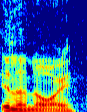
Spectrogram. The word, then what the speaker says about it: Illinois: of tax increases in the US state of Illinois. Is that how you pronounce it? Illinois.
